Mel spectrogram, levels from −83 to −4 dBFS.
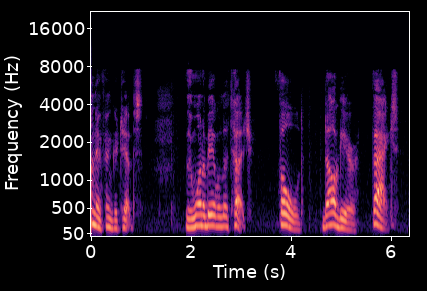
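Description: Nothing in this audio stands out as a technical problem; it's all fine as far as a listener can tell.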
